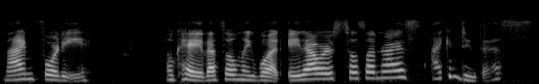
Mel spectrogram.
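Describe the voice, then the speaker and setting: A woman's voice: fairly high pitch, lively intonation, a little slow, fairly bright tone, rough recording. A woman playing a tired, uneasy young woman talking herself through the night in a screenplay table read. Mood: weary, uneasy.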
